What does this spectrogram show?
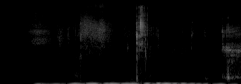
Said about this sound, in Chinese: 那我们做的第一个听力训练，就让你听听我写字的声音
